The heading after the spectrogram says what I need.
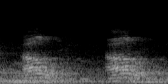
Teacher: kalau ro ini dia seperti terkumpul di ujung lidah kerana sifatnya juga yang takrir Ya sifatnya yang takrir atau bergetar nanti ada penjelasan lagi untuk · suaranya ini berpusat di depan ya di depan di ujung lidahnya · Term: huruf ro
